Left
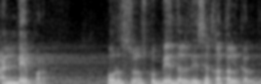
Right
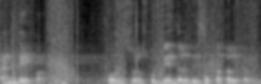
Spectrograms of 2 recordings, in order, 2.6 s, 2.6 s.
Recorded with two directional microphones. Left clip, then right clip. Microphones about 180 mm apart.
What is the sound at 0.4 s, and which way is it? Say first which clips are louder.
Speech: right 2 dB; 50° left (ahead or behind).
